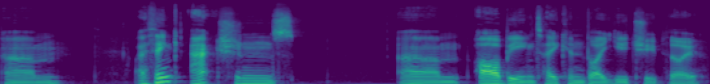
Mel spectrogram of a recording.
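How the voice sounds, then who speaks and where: A young man in his twenties chatting casually as a podcast host, rambling through his thoughts with plenty of ums. His voice sits on the low side and the mic is dry and close. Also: fairly even intonation, takes it slowly, creaky, no echo. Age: 20s. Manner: rambling, lots of fillers and laughter.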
